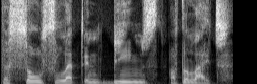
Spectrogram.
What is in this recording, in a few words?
male, Dance spoken hooks; Mutekki Media; Dance Ultra Voice VOL-1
